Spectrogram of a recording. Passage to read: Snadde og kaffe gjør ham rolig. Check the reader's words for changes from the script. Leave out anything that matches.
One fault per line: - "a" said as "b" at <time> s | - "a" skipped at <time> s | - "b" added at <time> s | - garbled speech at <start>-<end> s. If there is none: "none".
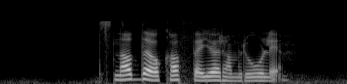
none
